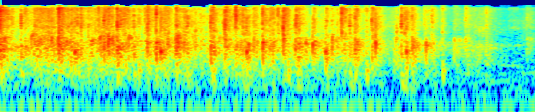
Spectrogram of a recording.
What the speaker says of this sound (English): Another big round of applause for Anna Pace.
